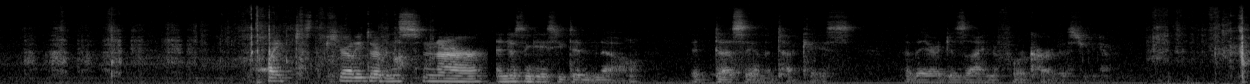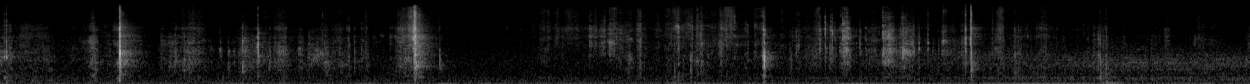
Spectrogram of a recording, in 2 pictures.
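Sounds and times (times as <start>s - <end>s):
playing cards sliding and scraping: 0.2s - 4.4s.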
